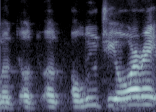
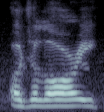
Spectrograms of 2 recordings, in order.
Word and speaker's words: Ojulari: Olugiore? How do you say his name? The guy from the Giants. Yeah, I was gonna say we got that kid. We don't know what he's gonna give us. Ojulari.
